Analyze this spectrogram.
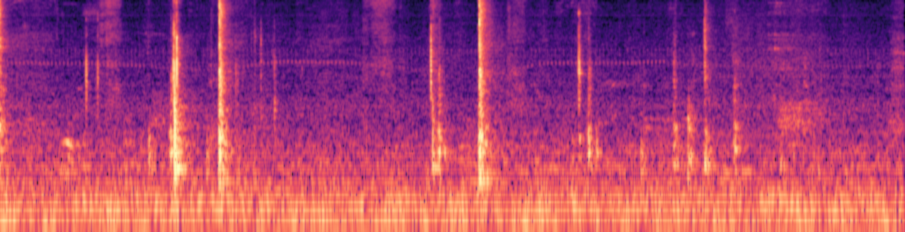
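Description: Wooden chess pieces set down on a wooden board and chess clock buttons pressed in quick turns during a blitz game: a string of sharp knocks and clicks, the loudest pair about two seconds in and another near five seconds in.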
